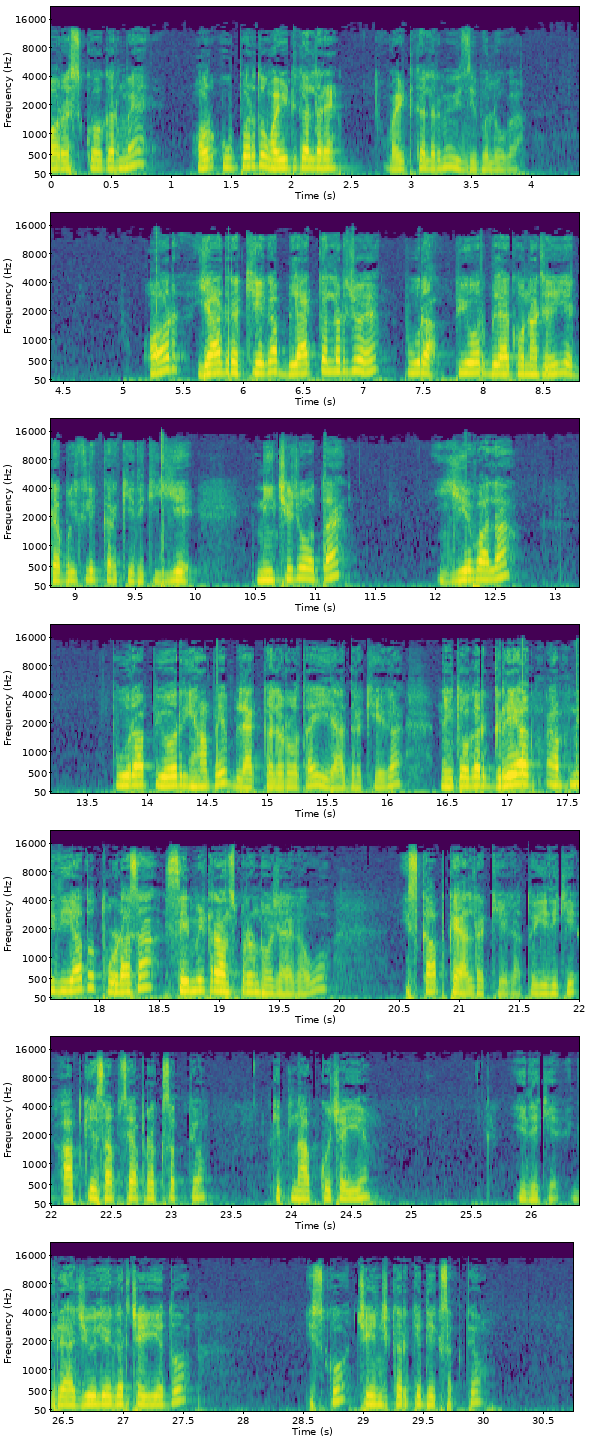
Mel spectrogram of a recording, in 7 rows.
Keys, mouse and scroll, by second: 0.4 click, 7.5-11.9 drag, 15.3 click, 19.9 click.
